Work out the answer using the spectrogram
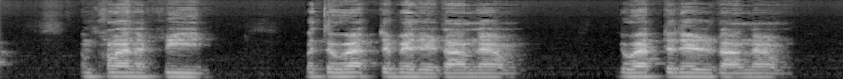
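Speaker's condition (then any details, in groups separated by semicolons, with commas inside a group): Cerebral palsy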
